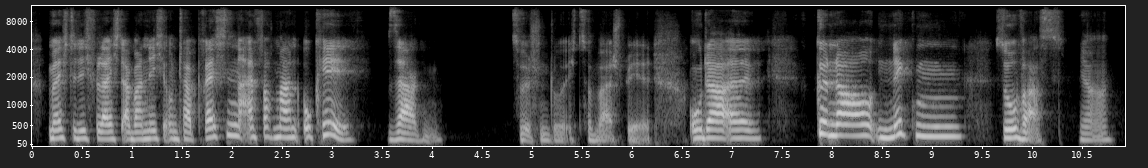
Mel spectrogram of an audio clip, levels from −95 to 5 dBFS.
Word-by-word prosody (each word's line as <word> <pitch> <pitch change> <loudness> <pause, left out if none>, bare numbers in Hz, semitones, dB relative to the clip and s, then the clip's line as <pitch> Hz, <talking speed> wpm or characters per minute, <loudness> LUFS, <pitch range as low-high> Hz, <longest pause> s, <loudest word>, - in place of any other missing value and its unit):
möchte 195 0 -1
dich 190 -2 -3
vielleicht 180 -1 0
aber 175 0 0
nicht 190 0 -2
unterbrechen“, 210 - -1
einfach 230 -1 -1
mal 220 0 +2
'n - - -12
„Okay“ 225 - 0 0.3
sagen 160 -4 -2 0.7
zwischendurch - - -11
zum - - -11
Beispiel - - -9 0.4
oder, 200 0 +4 0.2
äh 195 0 -5 0.5
genau, 265 -3 +5
nicken, 240 +1 0 0.3
so 205 0 +2
was, 175 - -4
ja. 160 0 -9
205 Hz, 115 wpm, -23 LUFS, 180-240 Hz, 0.7 s, genau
